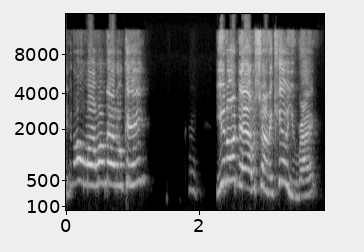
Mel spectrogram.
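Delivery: put-on high, loud, fast outburst of a distressed teen; upset daughter.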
